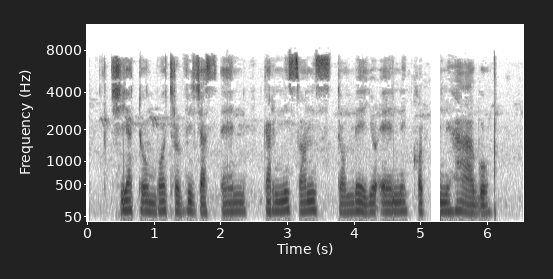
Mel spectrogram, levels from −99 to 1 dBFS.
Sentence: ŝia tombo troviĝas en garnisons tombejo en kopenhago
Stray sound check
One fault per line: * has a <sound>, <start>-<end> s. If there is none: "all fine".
* has a dropout, 5.2-5.3 s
